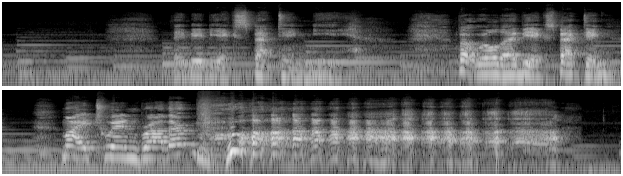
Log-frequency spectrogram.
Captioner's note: laugh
